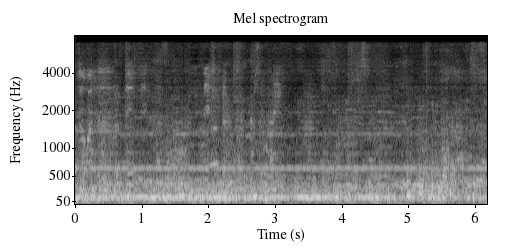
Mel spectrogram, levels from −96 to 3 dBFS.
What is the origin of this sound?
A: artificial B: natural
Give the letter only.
A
